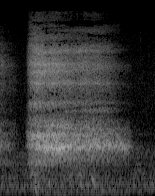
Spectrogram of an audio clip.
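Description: A single long breath taken when an audience is invited to breathe, a steady airy whoosh lasting about a second and a half, fairly clear and alone with no talk.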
